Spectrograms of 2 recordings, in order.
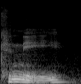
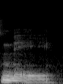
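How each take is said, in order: First: The k at the start is pronounced. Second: The k at the start is silent. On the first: The speaker calls it wrong. "It's not knee" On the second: The speaker calls it right. "it's just knee"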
